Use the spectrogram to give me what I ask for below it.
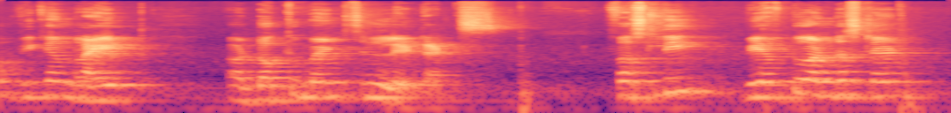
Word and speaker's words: LaTeX: can write documents in LaTeX. Firstly, we have to understand what is LaTeX and what are its applications. So LaTeX, if you pronounce it, it is a lay and then tech.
